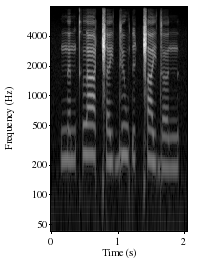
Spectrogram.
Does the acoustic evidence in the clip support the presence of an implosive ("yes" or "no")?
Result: yes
